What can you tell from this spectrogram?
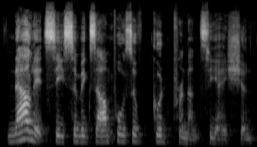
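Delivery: normal talking voice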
